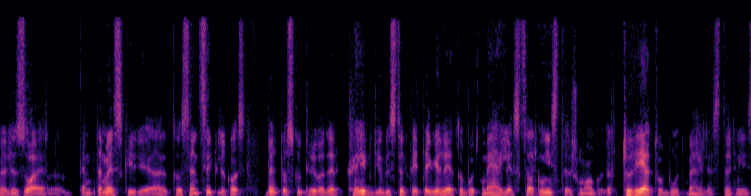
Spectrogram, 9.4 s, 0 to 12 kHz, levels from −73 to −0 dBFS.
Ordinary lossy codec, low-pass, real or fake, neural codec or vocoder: MP3, 64 kbps; 10.8 kHz; fake; codec, 24 kHz, 1.5 kbps, HILCodec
